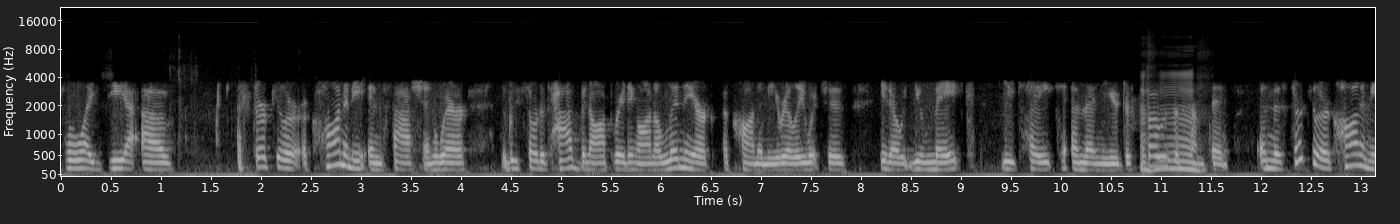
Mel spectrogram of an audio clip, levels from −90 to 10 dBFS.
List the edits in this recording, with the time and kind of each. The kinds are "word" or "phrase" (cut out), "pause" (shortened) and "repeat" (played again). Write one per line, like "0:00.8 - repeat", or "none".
none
